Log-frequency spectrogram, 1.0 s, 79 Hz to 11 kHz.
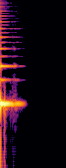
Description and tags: Beep 06 strong 2015-06-22
a sound for a user interface in a game
beep, click, game, user-interface, videogam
